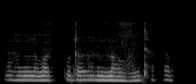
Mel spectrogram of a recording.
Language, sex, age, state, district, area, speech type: Assamese, female, 30-45, Assam, Barpeta, rural, spontaneous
